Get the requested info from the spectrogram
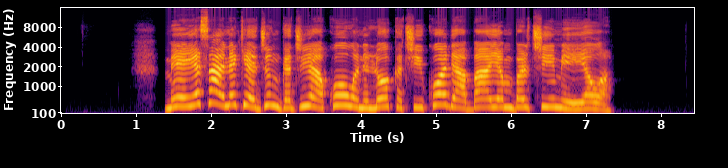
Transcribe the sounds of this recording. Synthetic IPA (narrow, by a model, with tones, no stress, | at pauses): meː˨ja˦sa˦˨nɐ˦kʲeː˨d͡ʒɪ˦ŋɡa˨d͡ʒɪ˦jaː˨kʷoː˦wɐ˨ne˨loː˦kɐ˨t͡ʃiː˦kʷoː˦da˨baː˦jɐ˦mbɐ˦ɽt͡ʃiː˦meː˨jɐ˦waː˨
